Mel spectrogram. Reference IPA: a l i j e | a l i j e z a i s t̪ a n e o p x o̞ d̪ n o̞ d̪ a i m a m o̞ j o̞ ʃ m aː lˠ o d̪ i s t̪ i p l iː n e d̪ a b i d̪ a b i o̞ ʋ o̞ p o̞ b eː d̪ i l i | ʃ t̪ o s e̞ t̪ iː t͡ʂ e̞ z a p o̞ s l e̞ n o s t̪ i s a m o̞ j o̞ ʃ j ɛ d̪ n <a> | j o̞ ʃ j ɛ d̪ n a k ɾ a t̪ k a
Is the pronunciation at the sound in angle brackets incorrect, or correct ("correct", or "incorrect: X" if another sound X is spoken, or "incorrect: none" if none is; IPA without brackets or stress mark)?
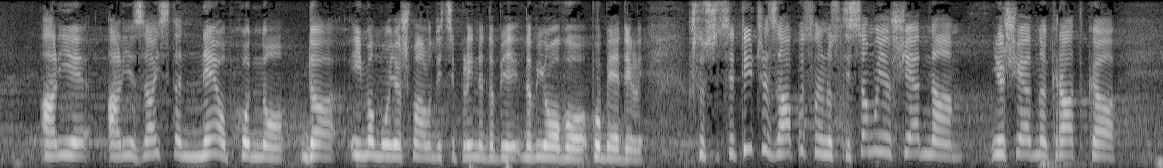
correct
